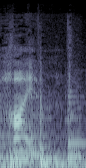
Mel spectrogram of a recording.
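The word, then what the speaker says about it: Haim: band whose guitar player is in licorice pizza pronounces its name heim kiefer sutherland will be playing fdr in the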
